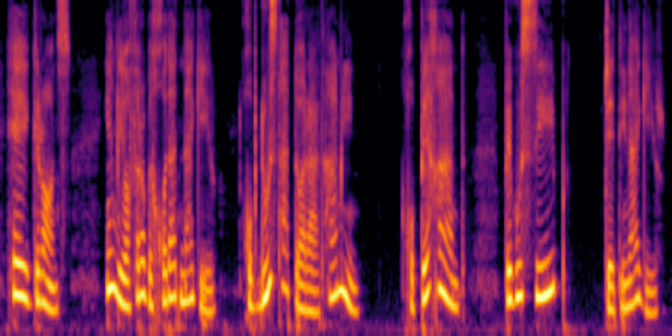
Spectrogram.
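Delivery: teasing a friend to make her smile. Acted. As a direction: rib her playfully, like friends poking fun.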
